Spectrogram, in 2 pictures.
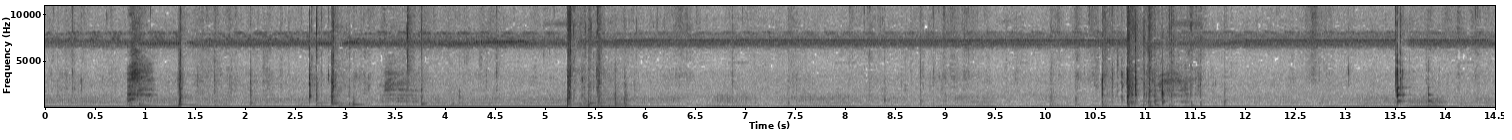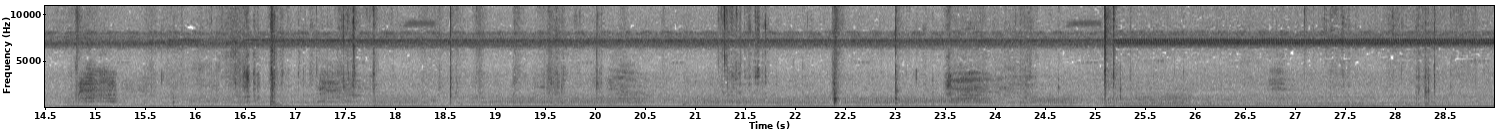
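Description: A steady high-pitched insect drone, with scattered sharp knocks and clacks of dry firewood sticks being handled and laid for a small fire.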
